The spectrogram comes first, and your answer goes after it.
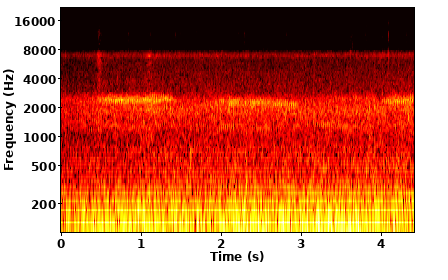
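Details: Frogs calling intensely in a flooded area during rain in Vestavia Hills, Alabama: sustained high trills recur in long stretches, about every second, under heavy low rumble of flowing water and wind.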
